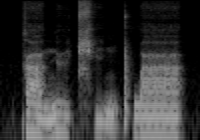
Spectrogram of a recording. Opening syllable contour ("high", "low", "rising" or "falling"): falling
